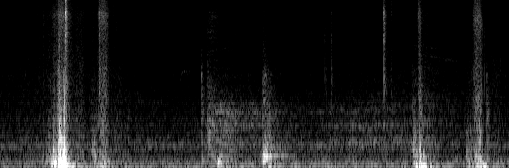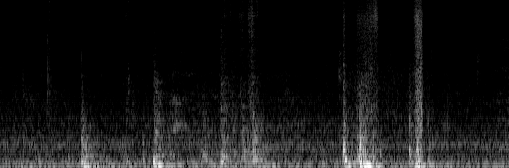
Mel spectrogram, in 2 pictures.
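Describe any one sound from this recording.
A middle-aged woman speaks quietly nearby.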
